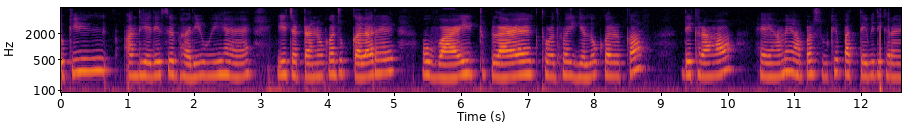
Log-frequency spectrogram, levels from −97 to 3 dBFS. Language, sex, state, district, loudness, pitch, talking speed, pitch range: Hindi, female, Chhattisgarh, Balrampur, -32 LUFS, 225 Hz, 150 wpm, 215-235 Hz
